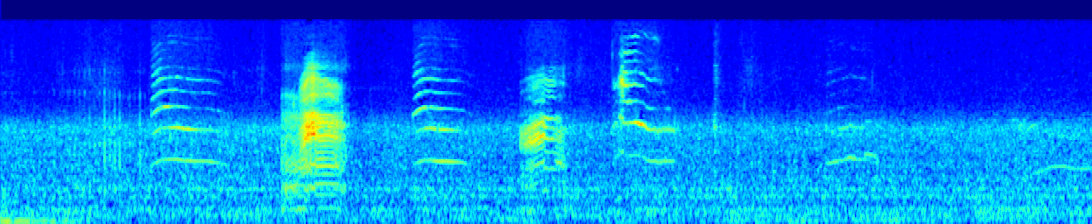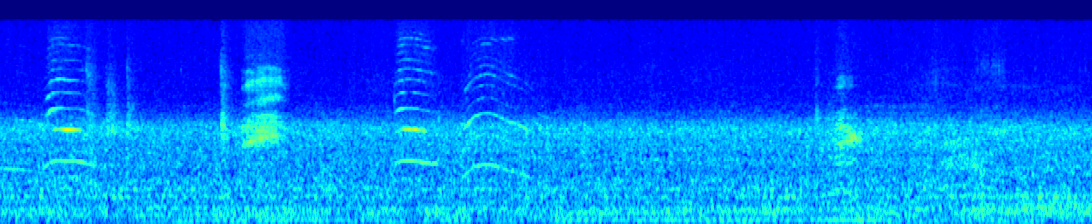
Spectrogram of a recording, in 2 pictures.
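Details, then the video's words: Mother cat with her kittens in an office store room; many short, high, arching mews follow one another, loudest in the first five seconds and then softer and more scattered, over a steady background hiss. "kittens with mother cat"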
